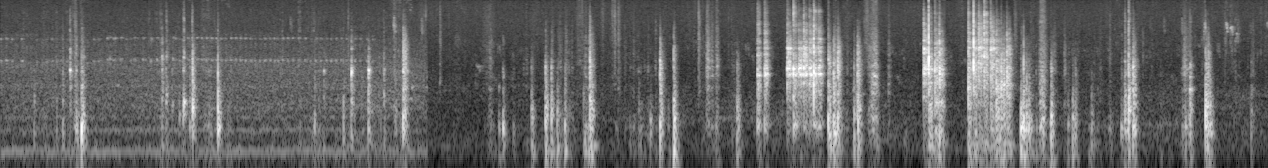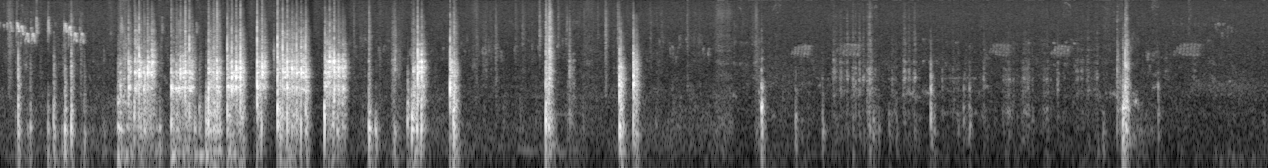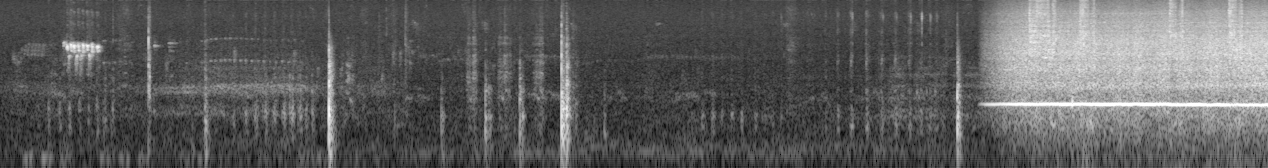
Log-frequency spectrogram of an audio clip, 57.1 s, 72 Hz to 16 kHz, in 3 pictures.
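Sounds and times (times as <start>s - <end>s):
wood and tools clattering: 7.4s - 25.9s
faint bird chirps: 38.2s - 45.1s
wood scraping: 52.8s - 57.0s.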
